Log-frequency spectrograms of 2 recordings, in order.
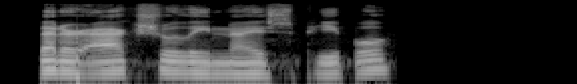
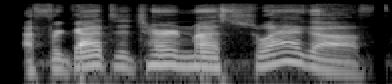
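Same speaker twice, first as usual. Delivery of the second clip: mock swaggering politician, higher and louder; fired-up Ted Cruz; 7 semitones higher, 3 dB louder than usual. Mocking a politician on stage, hammed-up swagger. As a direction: keep the hammed-up swagger going. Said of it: "I've never heard Ted Cruz get so fired up".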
